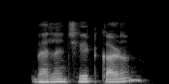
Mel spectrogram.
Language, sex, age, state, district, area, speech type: Kashmiri, male, 18-30, Jammu and Kashmir, Kupwara, rural, spontaneous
